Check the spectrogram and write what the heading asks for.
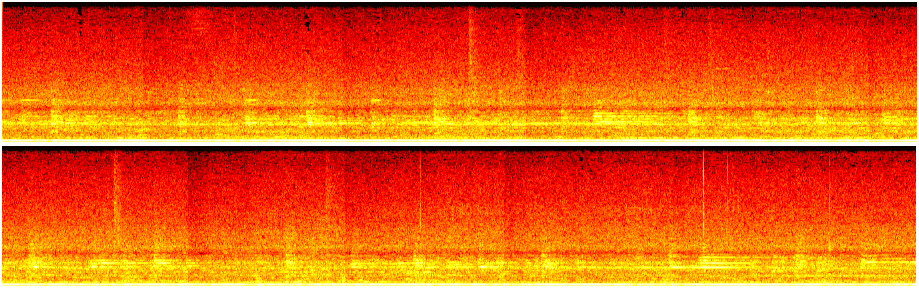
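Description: Cabin noise inside a moving electric multiple-unit train: a loud, steady hum over the even running noise of the train on the track.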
